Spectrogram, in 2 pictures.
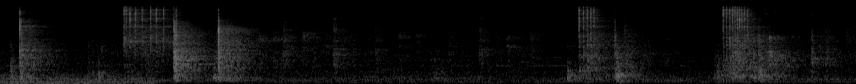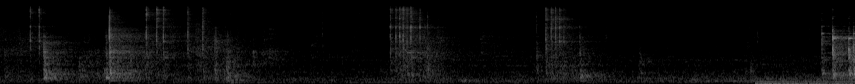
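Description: Socket ratchet clicking in several short bursts with pauses between, as the suspension fasteners are loosened.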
